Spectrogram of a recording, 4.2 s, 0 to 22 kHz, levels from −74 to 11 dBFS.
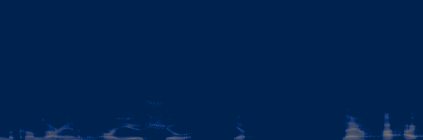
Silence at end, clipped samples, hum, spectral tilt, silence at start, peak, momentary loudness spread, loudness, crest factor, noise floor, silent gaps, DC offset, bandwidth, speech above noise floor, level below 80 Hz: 0 s; under 0.1%; none; -5.5 dB/octave; 0 s; -24 dBFS; 14 LU; -47 LUFS; 24 dB; under -90 dBFS; none; under 0.1%; 19 kHz; over 44 dB; -88 dBFS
